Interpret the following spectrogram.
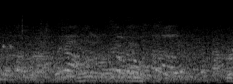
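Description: Indistinct chatter: several people talking at once in a room.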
